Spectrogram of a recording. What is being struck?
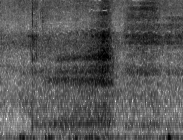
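Nothing is struck.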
